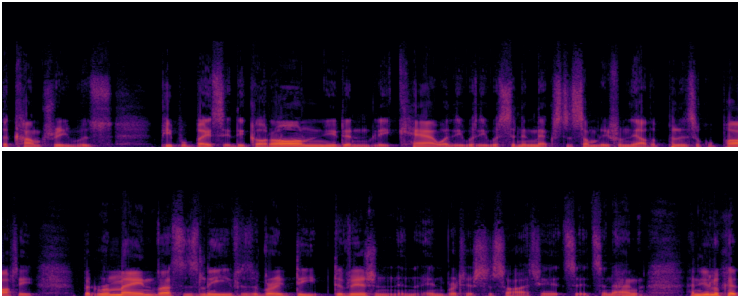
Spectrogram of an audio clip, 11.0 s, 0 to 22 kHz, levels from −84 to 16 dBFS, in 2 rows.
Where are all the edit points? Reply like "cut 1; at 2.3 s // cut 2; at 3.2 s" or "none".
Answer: cut 1; at 3.5 s

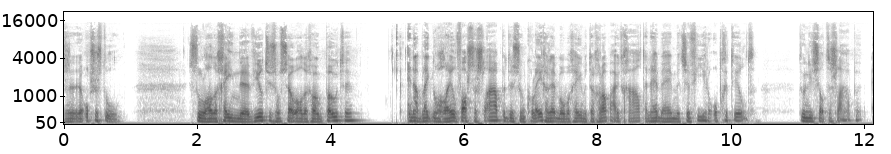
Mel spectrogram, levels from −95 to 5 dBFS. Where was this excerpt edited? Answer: none

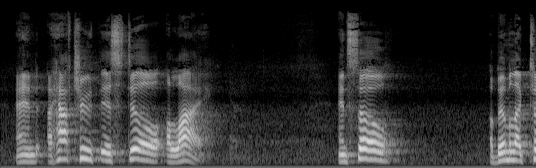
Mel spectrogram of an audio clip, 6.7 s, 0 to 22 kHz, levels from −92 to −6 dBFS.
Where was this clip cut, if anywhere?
none

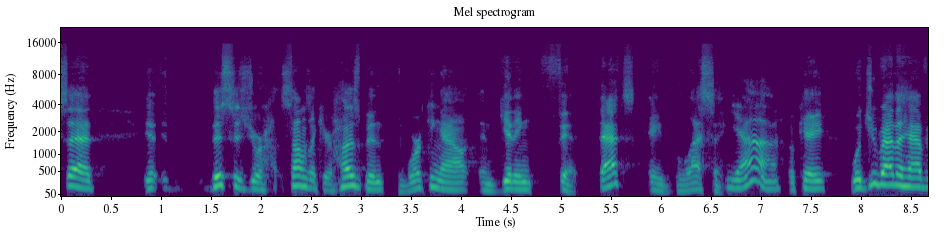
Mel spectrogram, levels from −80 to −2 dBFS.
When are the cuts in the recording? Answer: cut 1; at 3.4 s

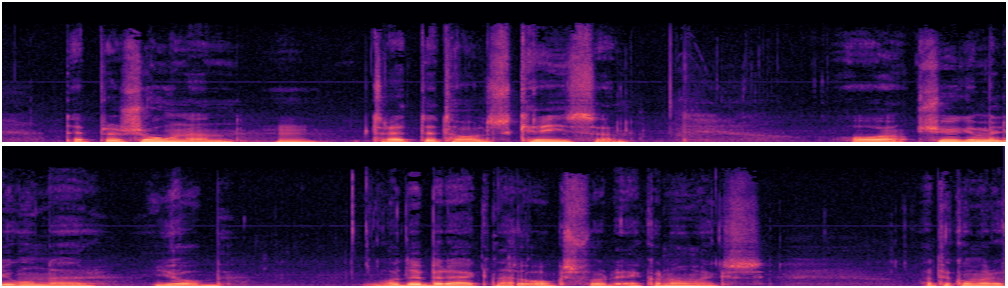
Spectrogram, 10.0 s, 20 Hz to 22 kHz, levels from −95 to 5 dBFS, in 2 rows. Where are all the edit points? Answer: cut 1; at 4.6 s // cut 2; at 7.6 s

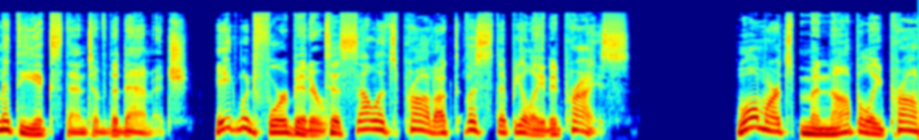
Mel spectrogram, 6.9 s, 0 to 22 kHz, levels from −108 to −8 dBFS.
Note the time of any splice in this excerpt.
cut 1; at 1.5 s // cut 2; at 2.4 s // cut 3; at 3.5 s // cut 4; at 6.0 s

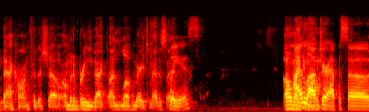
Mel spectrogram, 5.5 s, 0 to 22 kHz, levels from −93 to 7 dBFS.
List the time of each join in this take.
none

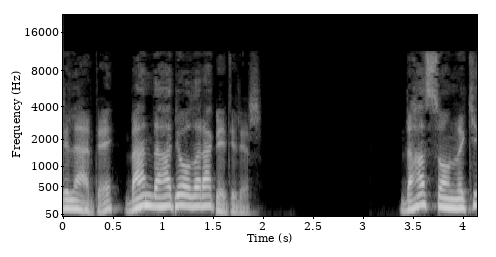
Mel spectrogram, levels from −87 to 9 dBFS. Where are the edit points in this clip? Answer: cut 1; at 1.1 s // cut 2; at 1.5 s

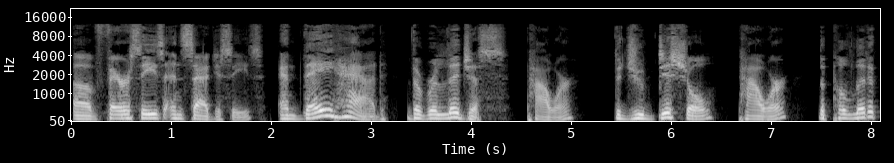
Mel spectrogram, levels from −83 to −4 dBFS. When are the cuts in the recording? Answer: cut 1; at 2.0 s // cut 2; at 3.2 s // cut 3; at 4.4 s // cut 4; at 6.5 s

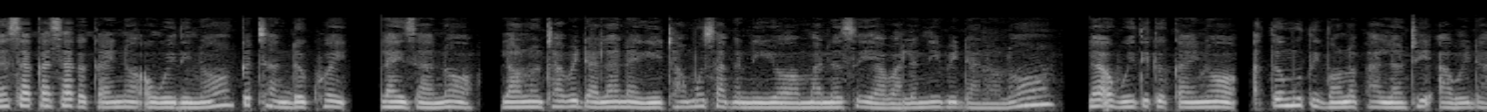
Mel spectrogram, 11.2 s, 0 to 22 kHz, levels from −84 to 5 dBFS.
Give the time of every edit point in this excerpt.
none

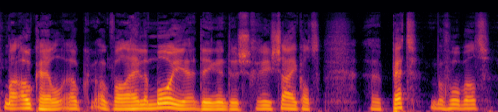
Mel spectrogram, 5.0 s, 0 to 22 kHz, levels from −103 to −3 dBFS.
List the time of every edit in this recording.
cut 1; at 2.5 s

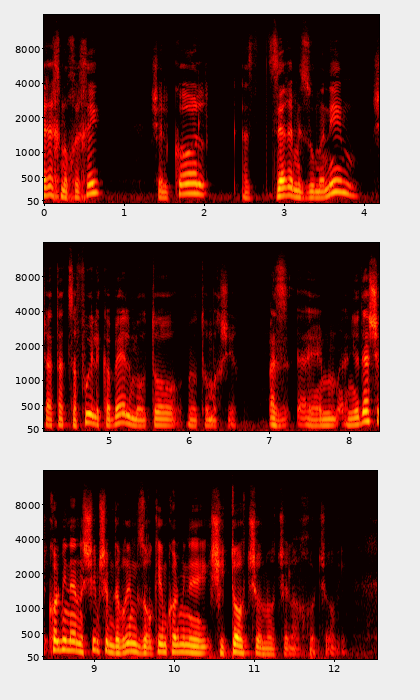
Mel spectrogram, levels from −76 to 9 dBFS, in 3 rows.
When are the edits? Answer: none

